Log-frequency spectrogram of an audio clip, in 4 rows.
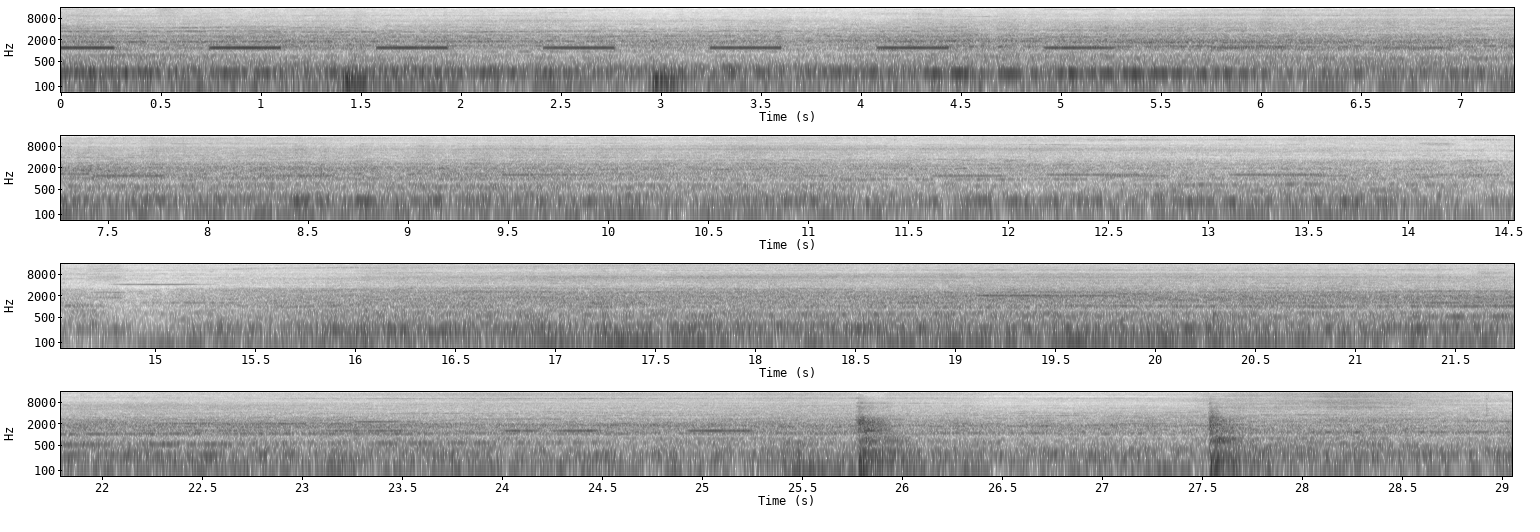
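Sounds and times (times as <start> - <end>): bulldozer diesel engine running: 0.0 - 29.0
metallic squeaks of tracks: 23.2 - 29.0
sharp metal clanks: 25.8 - 26.4, 27.5 - 28.1.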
